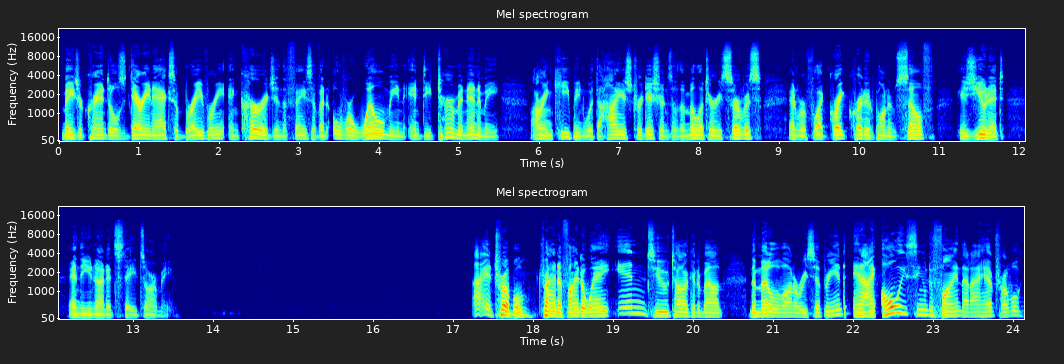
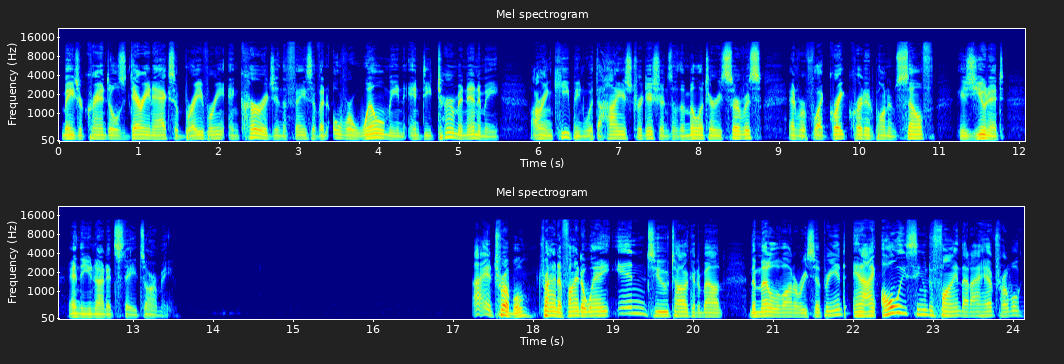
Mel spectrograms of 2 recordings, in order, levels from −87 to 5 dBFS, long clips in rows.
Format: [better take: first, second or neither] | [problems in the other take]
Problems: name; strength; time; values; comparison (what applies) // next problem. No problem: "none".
second | muffled; slightly; fading above 4 kHz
